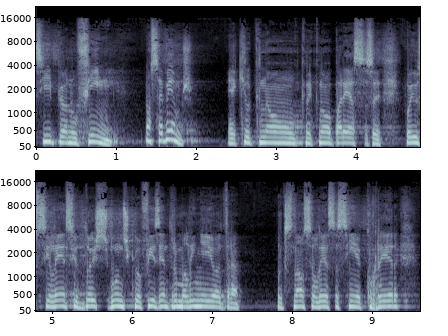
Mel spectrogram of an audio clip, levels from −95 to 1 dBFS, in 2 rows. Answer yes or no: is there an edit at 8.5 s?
no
